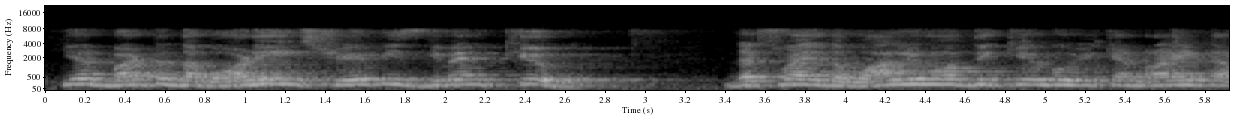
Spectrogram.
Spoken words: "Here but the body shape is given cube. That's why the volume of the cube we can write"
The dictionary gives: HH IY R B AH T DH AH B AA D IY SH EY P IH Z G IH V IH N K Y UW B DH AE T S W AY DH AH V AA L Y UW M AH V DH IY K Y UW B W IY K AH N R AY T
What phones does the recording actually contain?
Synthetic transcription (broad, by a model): HH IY R B AH T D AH B AA D IY SH EY P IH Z G IH V IH N K Y UW B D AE T S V AY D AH V AA L Y UW M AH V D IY K Y UW B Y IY K AH N R AY T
